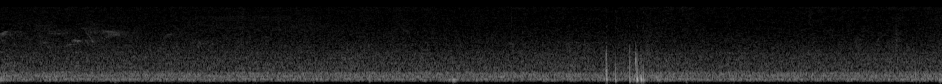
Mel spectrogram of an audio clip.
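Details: Honey bees humming quietly around a kept hive with its queen bee: a soft, level drone throughout, interrupted near six seconds by a couple of sharp taps.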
